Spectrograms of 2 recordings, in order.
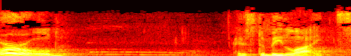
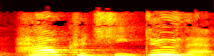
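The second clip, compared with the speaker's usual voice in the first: mock indignation; 9 semitones higher, 3 dB louder, slower than usual. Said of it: "somebody said".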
